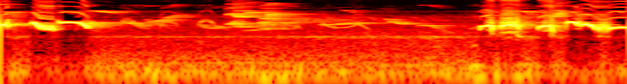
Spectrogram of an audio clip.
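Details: Oriental magpie-robin in energetic 'gacor nembak' song, loud sharp whistled bursts opening and closing the stretch, with a softer twittering run and brief lull between them.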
